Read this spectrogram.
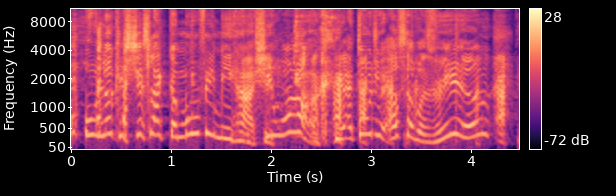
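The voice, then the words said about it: Exaggerated put-on Mexican accent. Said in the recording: “I don't know if your Mexican accent's Spanish or Chinese”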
